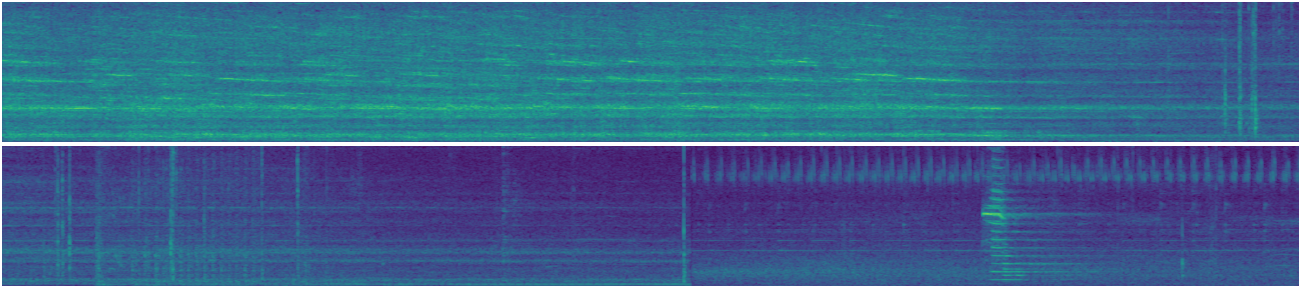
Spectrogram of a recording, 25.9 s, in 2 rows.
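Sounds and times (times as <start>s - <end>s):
high wheel squeal: 0.0s - 19.9s, 22.8s - 24.4s
train wagons rolling over rails: 0.0s - 19.9s.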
